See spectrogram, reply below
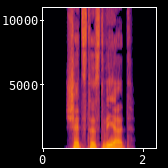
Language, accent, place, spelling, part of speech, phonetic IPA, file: German, Germany, Berlin, schätztest ein, verb, [ˌʃɛt͡stəst ˈaɪ̯n], De-schätztest ein.ogg
- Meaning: inflection of einschätzen: 1. second-person singular preterite 2. second-person singular subjunctive II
